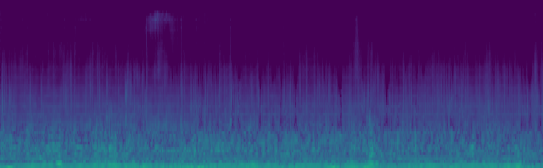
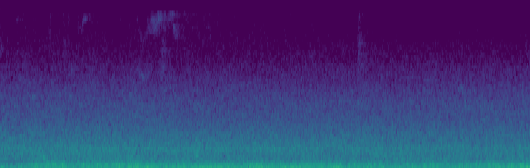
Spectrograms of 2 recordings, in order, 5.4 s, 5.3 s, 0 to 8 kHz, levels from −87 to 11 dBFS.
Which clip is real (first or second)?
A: second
